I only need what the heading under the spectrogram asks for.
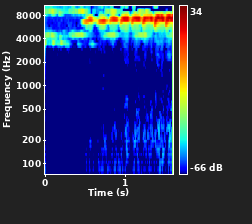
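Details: Firecrest song opening: very high, thin notes starting softly and quickening and rising in loudness over about a second.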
